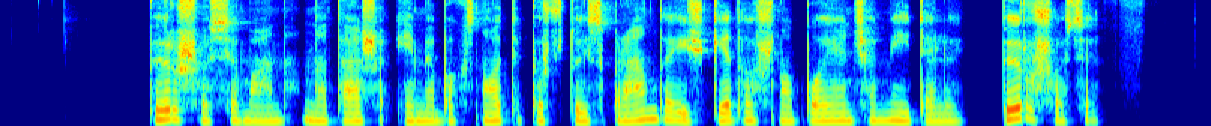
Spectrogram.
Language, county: Lithuanian, Kaunas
